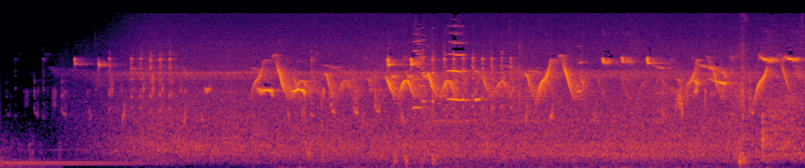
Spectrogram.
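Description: Forest birds chirping and singing in a rapid run of short rising and falling notes, starting about three seconds in, over a steady hiss.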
